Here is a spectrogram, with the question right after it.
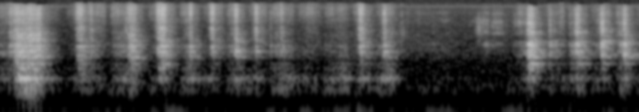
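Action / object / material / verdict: scrape / wax-coated scratch art paper sheet scratched with a wooden stylus / waxed paper / none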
